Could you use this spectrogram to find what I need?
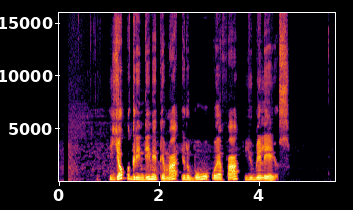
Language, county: Lithuanian, Vilnius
